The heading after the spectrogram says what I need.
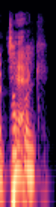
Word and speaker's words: TeX: lex um no yes it's no tech tech it's called t-e-x yeah tex uh he pronounces the attack for just to be additionally obscure and in in in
